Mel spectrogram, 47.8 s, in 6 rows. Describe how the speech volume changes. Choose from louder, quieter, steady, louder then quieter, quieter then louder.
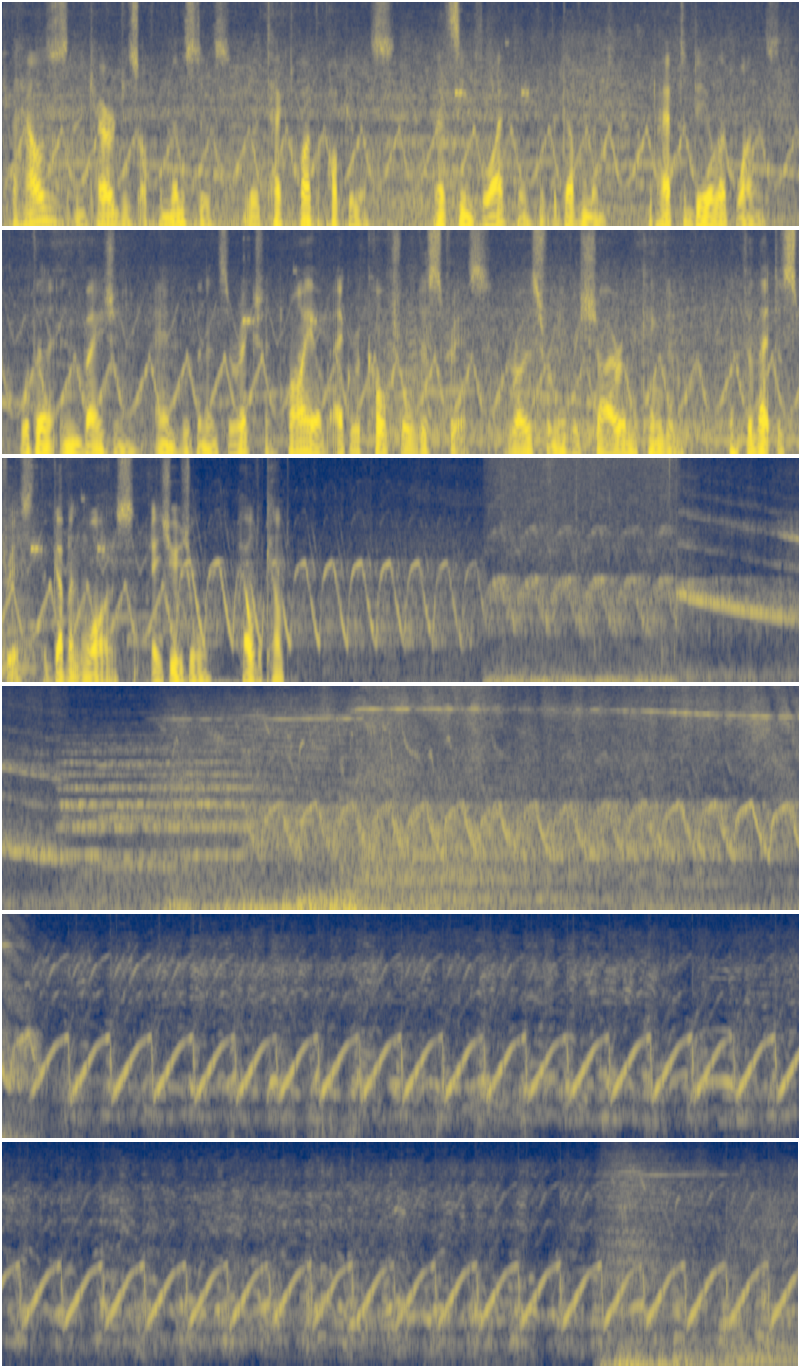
steady.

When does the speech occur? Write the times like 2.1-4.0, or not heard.
0.1-18.8.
